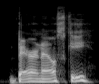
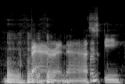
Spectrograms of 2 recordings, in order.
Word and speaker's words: Baranowski: Last week in Massachusetts, 2 correctional officers stabbed and 3 others injured at Souza-Baranowski Correctional Baranowski.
